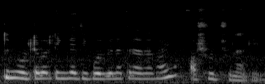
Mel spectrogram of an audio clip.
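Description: A woman voicing a sharp-tongued teenage girl. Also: on the high side, brisk, creaky, a little hiss or hum, poor audio. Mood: snappish. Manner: sharp, snappish.

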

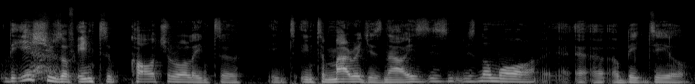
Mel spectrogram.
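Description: A man's voice: medium pitch, normal speed. Man telling his story in an interview. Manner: relaxed storytelling, acts out quoted voices. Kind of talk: documentary interview. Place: indoor room with art behind.

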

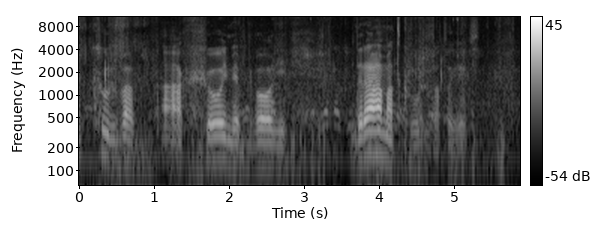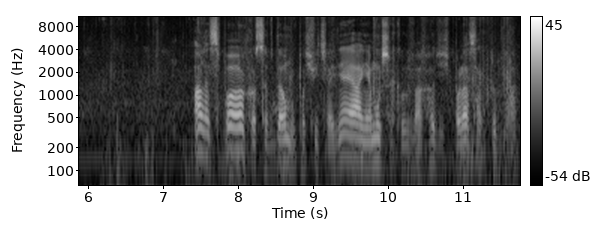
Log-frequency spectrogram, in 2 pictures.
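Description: A man's voice: mid-range voice, animated, measured pace, a bit bright. A young man walking through a housing estate, filming himself on a handheld camera and grumbling with constant swearing. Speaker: vlogger. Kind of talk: rambling walking vlog monologue. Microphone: handheld camera while walking. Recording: faint outdoor noise. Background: outdoor ambience, a dog nearby.

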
